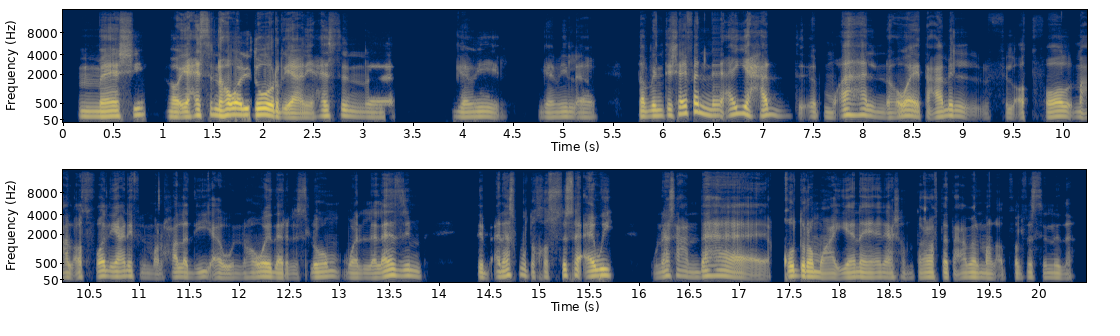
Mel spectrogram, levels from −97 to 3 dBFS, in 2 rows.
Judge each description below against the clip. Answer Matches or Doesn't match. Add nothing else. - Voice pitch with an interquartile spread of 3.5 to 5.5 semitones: Matches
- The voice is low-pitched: Matches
